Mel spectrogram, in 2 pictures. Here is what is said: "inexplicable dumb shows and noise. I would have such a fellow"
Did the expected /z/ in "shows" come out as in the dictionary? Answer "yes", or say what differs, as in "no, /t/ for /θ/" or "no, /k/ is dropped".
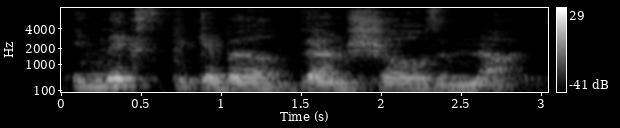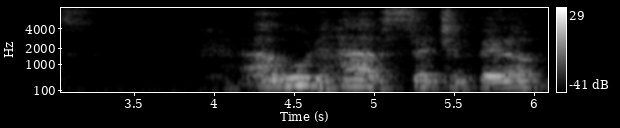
yes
